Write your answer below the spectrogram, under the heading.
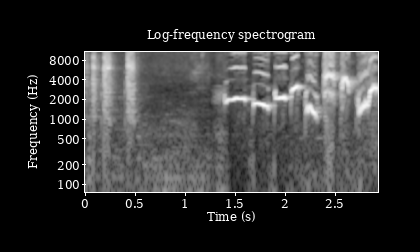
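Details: White-rumped shama (murai batu), a kept bird in full song and ready for contest. After a second of soft rustling bursts, loud clear whistled notes start, steady then slurred up and down. Short phrases come in quick, varied succession.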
